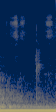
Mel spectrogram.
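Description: Pen or marker strokes while a geometry solution about similar triangles is written out, short scratchy strokes over a steady low electrical hum, close and quiet, with no speech.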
